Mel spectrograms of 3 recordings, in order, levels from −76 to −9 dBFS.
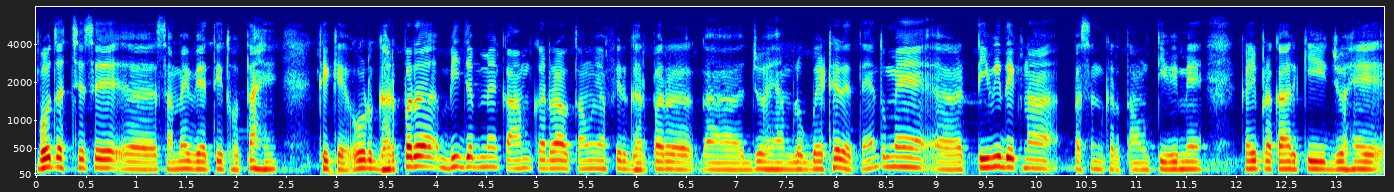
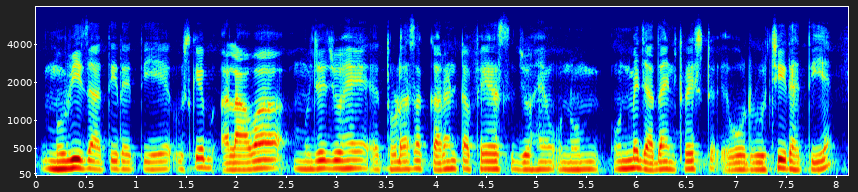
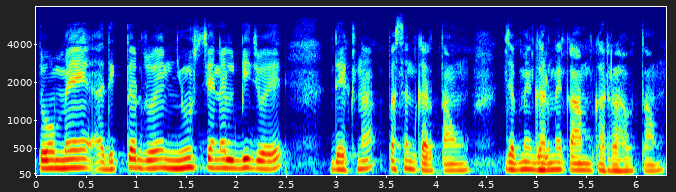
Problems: background sounds at intervals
